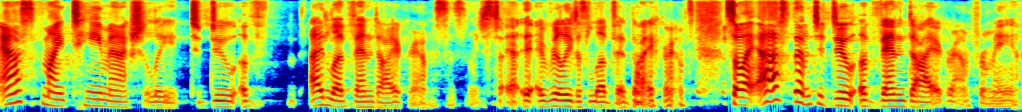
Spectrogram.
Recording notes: this is our first appearance in front of a live audience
